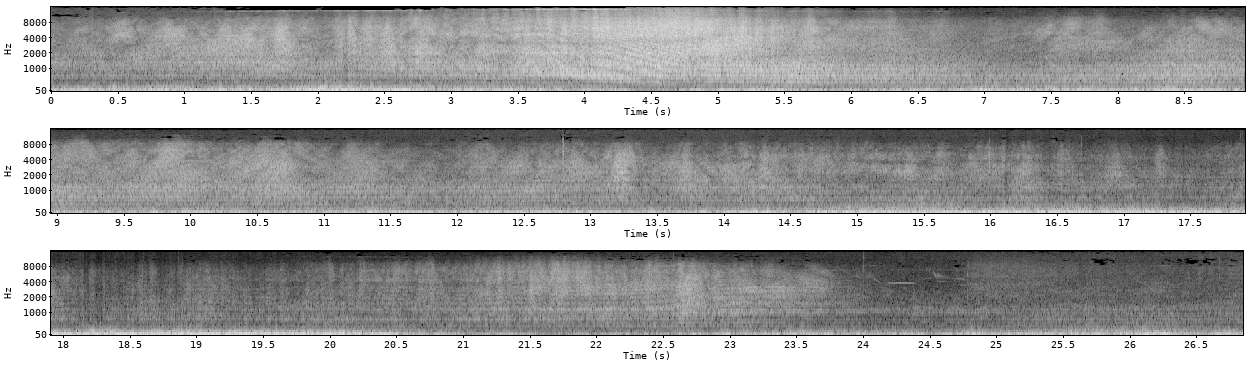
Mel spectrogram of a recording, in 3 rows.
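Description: Turbine engine of a radio-controlled scale Yak-130 jet in flight, whining loudest as it makes a fast pass about four seconds in, its pitch falling steeply as it goes by, then a steady whine that drifts up and down in pitch as it circles. A heavy low rumble of wind on the microphone runs under it until about twenty seconds in.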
